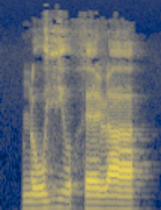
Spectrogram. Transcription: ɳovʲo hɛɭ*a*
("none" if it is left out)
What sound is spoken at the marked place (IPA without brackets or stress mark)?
a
